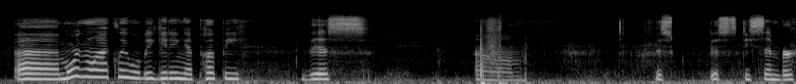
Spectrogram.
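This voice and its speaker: A woman's very slow speech with long, frequent pauses over noticeable background noise. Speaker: vlogger on homestead life. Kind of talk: casual vlog update. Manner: halting, many fillers and repeats.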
